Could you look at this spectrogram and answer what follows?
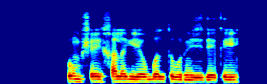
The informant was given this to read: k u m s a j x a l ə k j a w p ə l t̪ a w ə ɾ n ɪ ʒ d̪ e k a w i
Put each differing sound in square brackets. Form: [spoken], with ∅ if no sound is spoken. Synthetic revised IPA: k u m [ʃ] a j x a l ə k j a w [b] ə l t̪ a w ə ɾ n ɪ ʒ d̪ e k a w i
